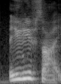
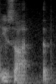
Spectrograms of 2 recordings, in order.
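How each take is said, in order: First: Loud teasing. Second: Quiet. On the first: Teasing the viewer, repeated. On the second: Same words, dropped low. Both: Acted.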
